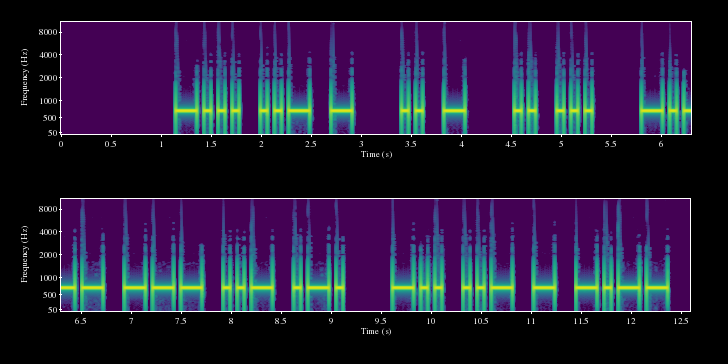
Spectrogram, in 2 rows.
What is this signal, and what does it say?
Morse code, heard as a keyed tone, about 17 wpm, 700 Hz. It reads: BUT IT IS YOUR DUTY
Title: Sentences from Top 1500 Words 17wpm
